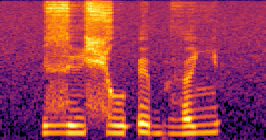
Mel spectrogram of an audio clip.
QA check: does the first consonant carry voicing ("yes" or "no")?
yes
